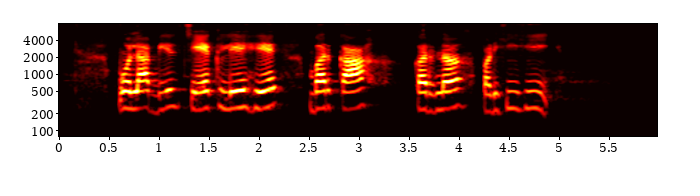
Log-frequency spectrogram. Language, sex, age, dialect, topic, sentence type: Chhattisgarhi, female, 51-55, Eastern, banking, question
